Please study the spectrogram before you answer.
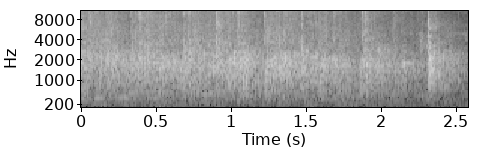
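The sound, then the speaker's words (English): An audience claps steadily for a couple of seconds, a dense wash of many hands with a few sharper claps standing out near the end, no voices over it. “Clap that up, because it's real shit.”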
